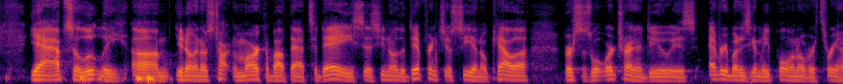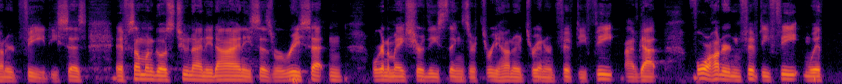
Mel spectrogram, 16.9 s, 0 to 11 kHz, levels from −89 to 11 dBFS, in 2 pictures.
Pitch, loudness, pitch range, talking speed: 110 Hz, -24 LUFS, 100-125 Hz, 230 wpm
